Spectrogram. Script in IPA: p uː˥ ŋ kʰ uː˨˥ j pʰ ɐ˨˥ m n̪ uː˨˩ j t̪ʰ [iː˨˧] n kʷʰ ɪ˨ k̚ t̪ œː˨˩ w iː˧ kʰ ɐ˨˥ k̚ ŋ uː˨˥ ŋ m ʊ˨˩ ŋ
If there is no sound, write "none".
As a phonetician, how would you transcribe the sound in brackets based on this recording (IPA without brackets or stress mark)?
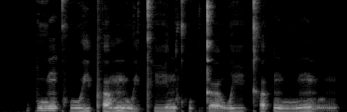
iː˨˧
